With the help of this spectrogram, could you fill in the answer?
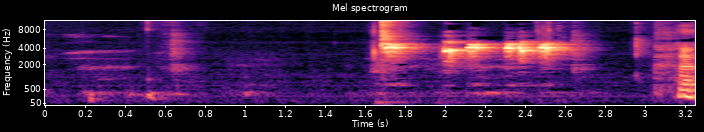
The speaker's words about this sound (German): Das ist die Uhr, über die wir es gerade schon hatten. Die macht jede Stunde ein Vogelzwitschern. Sehr schön, da haben wir quasi ein bisschen äh, Natur ins Interview geholt.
